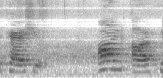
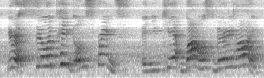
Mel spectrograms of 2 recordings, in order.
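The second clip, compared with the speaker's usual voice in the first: loud, higher teasing scold; mocking Parrot; 6 semitones higher, 7 dB louder than usual. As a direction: tease the pig from the branch. Parrot mocks Pig.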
